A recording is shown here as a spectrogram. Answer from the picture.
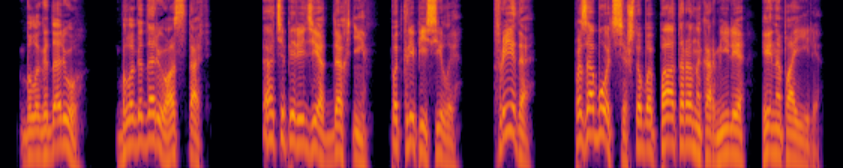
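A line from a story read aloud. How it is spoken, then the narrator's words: Suddenly hoarse voice. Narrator (Russian): Сказал сразу охрипшим голосом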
